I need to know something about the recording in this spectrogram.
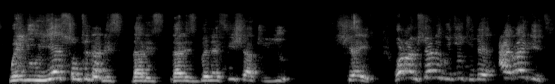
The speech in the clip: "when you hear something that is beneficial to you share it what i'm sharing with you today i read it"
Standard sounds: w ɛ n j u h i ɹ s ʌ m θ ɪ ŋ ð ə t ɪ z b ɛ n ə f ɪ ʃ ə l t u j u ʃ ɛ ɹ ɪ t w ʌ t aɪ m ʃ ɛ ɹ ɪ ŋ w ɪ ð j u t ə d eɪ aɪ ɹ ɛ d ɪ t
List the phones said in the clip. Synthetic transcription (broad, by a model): w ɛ n j u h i s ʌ m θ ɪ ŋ ð ə t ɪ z b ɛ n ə f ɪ ʃ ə l t u j u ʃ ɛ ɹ ɪ t w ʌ t aɪ m ʃ ɛ ɹ ɪ ŋ w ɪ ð j u t ə d eɪ aɪ l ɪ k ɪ t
